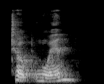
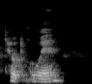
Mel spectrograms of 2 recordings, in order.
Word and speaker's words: Thuc Nguyen: Did I pronounce that right? Thuc Nguyen. – Almost. Thuc Nguyen. – Thuc Nguyen. All right. – Thuc Nguyen.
